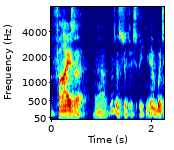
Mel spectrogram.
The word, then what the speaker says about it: Pfizer: a baker and then spelling pronunciation of course in the english-speaking world pfizer well fries and this is where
